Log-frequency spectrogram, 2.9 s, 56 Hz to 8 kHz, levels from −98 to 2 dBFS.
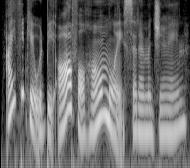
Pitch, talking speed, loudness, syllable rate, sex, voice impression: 190 Hz, 210 wpm, -19 LUFS, 5.3 syllables/s, female, feminine, adult-like, tensed, slightly bright, clear, fluent, intellectual, friendly, reassuring, elegant, lively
